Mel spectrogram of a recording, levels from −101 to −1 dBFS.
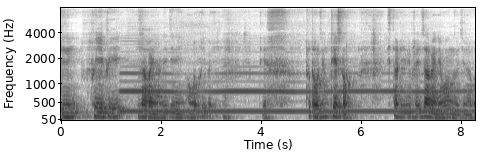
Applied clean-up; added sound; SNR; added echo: none; Wind instrument, woodwind instrument; 5 dB; reverberation time 1.7 s.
